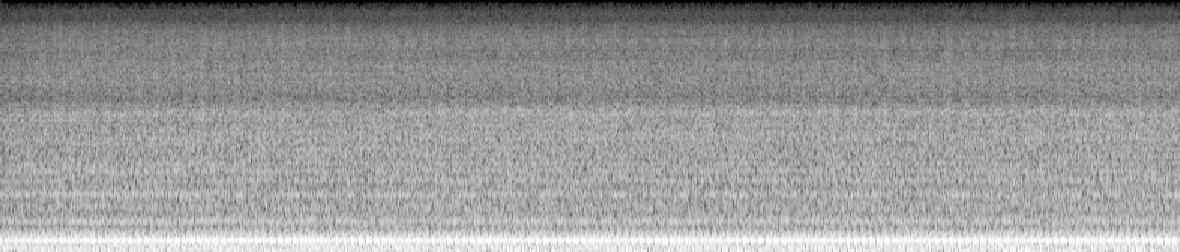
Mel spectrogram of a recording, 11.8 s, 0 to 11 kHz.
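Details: Caterpillar 3176 diesel at a roadside service call after a fuel leak repair; deep, even idle with a steady drone and regular low beat, no misses or knocks, sounds better; normal idle.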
